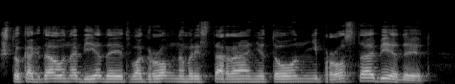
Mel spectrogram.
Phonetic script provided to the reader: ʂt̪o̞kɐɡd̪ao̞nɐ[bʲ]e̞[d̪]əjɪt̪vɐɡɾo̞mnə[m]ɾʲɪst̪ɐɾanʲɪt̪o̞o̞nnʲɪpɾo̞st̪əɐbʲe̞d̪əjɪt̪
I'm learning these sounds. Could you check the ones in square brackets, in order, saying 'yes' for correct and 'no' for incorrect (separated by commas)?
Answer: yes, yes, yes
